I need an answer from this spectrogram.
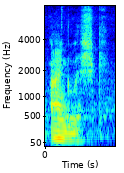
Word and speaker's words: Anglisc: They are Englischk or Anglischk.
